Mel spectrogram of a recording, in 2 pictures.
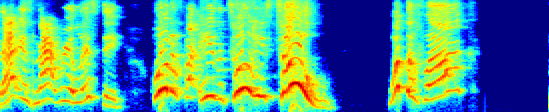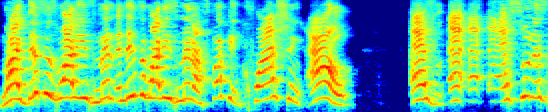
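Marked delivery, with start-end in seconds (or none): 1.5-4.7 high, loud incredulous shout; outraged outburst. Real, not acted. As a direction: blast the disbelief. Outraged at raising a two-year-old.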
